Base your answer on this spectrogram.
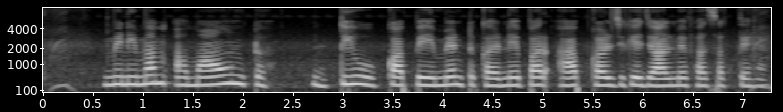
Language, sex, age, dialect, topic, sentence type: Hindi, female, 25-30, Awadhi Bundeli, banking, statement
